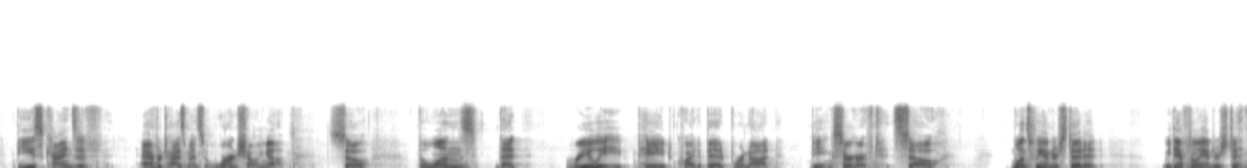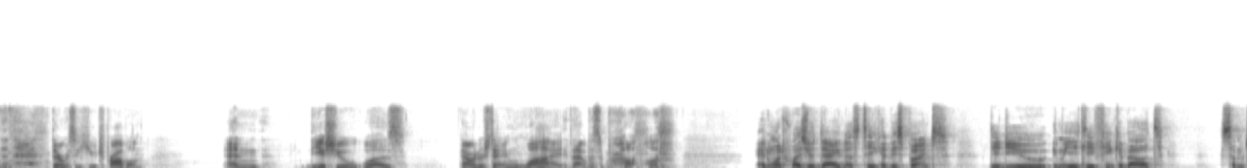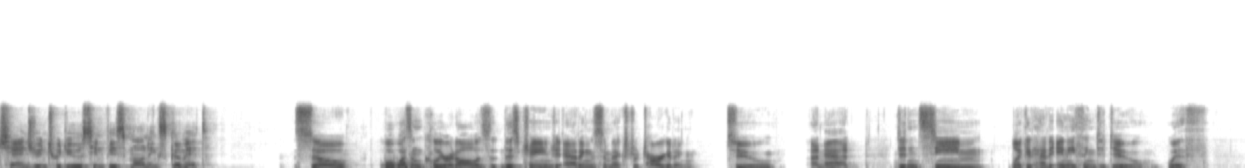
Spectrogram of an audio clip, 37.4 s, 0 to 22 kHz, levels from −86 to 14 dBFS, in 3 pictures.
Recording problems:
thin; somewhat; fading below 300 Hz
high frequencies cut off; noticeable; nothing above 8 kHz

